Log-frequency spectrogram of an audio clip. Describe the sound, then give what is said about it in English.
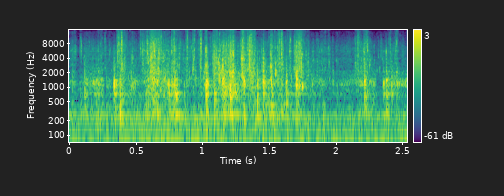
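Water drains from a pipe at a greenish pond on a 7,000-acre shrimp farm built in a salt flat, with a steady wet splashing while shrimp scooped from the pond click and squirm at the listeners' feet, a busy scatter of small irregular clicks and squishes at moderate volume, with no voices. “Water is draining out of a pipe, and shrimp scooped out of the pond are clicking and squirming at our feet.”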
